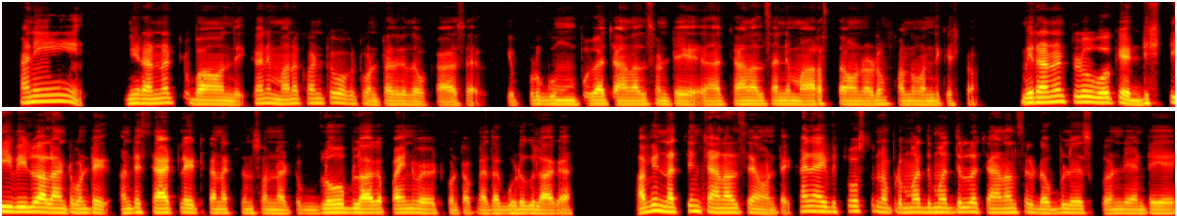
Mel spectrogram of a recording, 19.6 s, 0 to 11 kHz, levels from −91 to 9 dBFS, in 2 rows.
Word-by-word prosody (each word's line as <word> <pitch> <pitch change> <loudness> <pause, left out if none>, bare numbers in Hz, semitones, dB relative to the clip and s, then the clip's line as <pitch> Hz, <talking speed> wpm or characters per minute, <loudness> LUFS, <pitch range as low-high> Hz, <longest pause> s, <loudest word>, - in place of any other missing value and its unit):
కానీ, 175 +4 +1 0.7
మీరన్నట్లు 140 +3 0
బావుంది. 110 -4 +1
కానీ 135 +1 -2
మనకంటూ 135 +3 -3
ఒకటి 120 -3 -7
ఉంటది 105 +1 -3
కదా! 100 -1 -3
ఒకాశ. 90 +1 -4 0.4
ఎప్పుడు 110 +2 -6
గుంపుగా 110 0 +1
ఛానెల్సుంటే 105 0 -1 0.2
ఆహ్, 100 0 -2
ఛానెల్స్ 105 0 0
అన్నీ 110 0 -1
మారుస్తా 105 +1 -2
ఉండడం 100 +2 -2
కొంతమందికి 100 0 -3
ఇష్టం. - - -13 0.4
మీరన్నట్లు 170 +3 +5 0.2
ఓకే. 150 -3 +4
డిష్ 130 +1 -2
టీవీలు 150 -1 +5
అలాంటివి 125 -2 +2
ఉంటాయి 120 -1 0 0.2
అంటే 120 +3 0
శాటిలైట్ 125 0 +3
కనెక్షన్స్ 115 -1 -4
ఉన్నట్టు 105 -1 -4 0.2
గ్లోబ్‌లాగా 120 -1 +4
పైన 120 +1 +2 0.2
పెట్టుకుంటాం 100 -1 -7
కదా! 100 +1 -1
గొడుగులాగా. 110 -4 +1 0.6
అవి 180 - +4
నచ్చిన 165 +4 +2
ఛానెల్సుంటాయి. 130 -6 0
కానీ 160 +1 +2
అవి 145 -1 0
చూస్తున్నప్పుడు 155 -5 -3
మధ్య 135 0 +1
మధ్యుల్లో 140 +2 0
ఛానెల్స్‌కి 125 +1 -1
డబ్బులేసుకోండి 110 -1 -2
అంటే 110 +1 -2
115 Hz, 140 wpm, -23 LUFS, 105-135 Hz, 0.7 s, మీరన్నట్లు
